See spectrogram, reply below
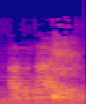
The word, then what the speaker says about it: Adonai: They meant only to indicate that you pronounce it Adonai.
